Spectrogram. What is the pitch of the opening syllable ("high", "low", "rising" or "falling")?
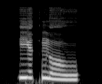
high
